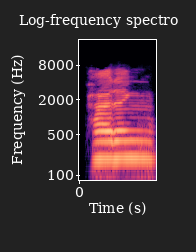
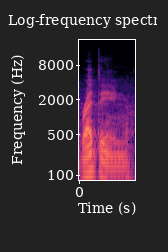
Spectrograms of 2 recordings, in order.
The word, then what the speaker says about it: Redding: Right, Jody Dodie, Redding. right? Like Jodie, right? So it's Dodie and then Redding, right? Like the Oh, town from Far Out.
